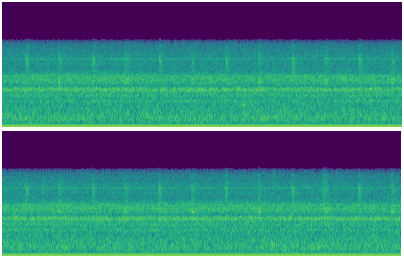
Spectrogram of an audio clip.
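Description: Steady ticking clicks over a constant low hum, with no animal voice.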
